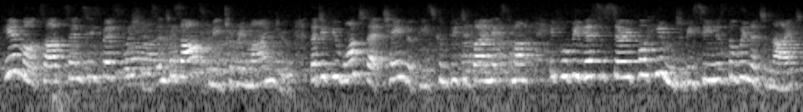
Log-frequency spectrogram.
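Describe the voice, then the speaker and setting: An actress playing a scheming woman courtier on stage, persuasive and quietly insinuating. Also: high voice, expressive, normal speed, hardly any pauses, a crowd in the background. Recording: very echoey live stage with audience.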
